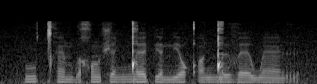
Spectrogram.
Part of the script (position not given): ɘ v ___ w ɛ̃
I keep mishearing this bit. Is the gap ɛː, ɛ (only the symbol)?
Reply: ɛː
